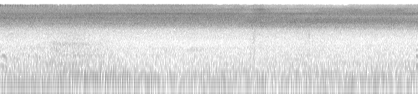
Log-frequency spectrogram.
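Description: Steady outdoor wind noise with low rumble on the microphone and a high hiss, with a couple of faint ticks about five and six seconds in.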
